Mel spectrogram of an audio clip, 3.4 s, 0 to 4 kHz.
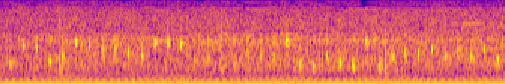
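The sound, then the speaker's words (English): A radio interference signal on the 40 amateur band, received on a radio rig, bubbling like a drip coffee percolator: rapid, irregular pops and blips over a steady low hum and hiss, continuous and fairly even in level, with no voices. “It sounds like a drip coffee percolator.”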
